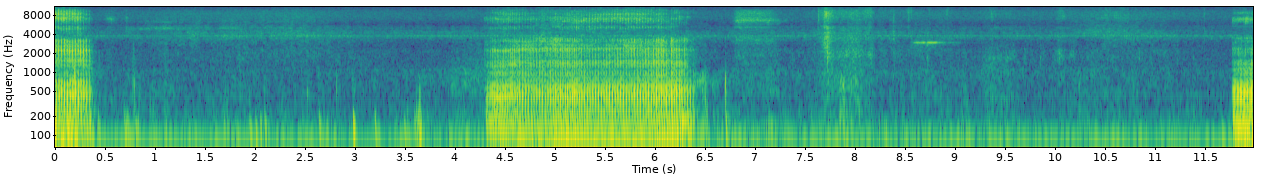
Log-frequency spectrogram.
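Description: A loud, rough, rattling snore on an in-breath, with quieter snuffling breaths around it; a sleeping dog snoring.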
